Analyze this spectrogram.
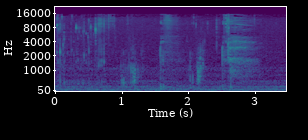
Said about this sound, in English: The flavor of it's really good. Let's take a little sip, shall we?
